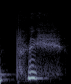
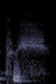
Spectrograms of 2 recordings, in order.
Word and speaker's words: plus: J'en veux plus. Ne pas prononcer le S final pour une négation qui en fait utilise ici la forme contractée de je n'en veux plus. J'ai trop mangé. J'en veux plus.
